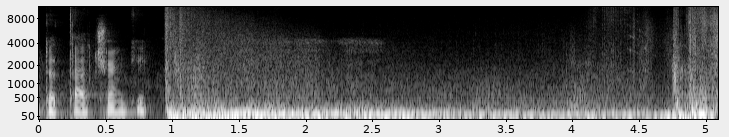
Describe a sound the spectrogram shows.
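A tank cannon fires with a deep boom that rumbles away.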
